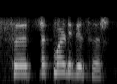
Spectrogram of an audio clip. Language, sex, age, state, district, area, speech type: Kannada, female, 30-45, Karnataka, Bidar, urban, conversation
